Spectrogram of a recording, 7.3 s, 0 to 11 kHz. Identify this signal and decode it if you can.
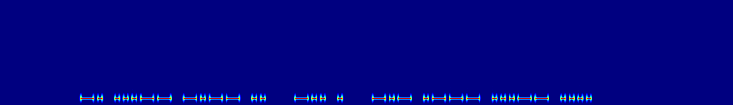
Morse code, heard as a keyed tone, about 28 wpm, 700 Hz. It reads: N3YI DE KJ3H
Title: USA Callsign DE Callsign - 4 Characters - 28wpm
